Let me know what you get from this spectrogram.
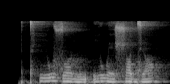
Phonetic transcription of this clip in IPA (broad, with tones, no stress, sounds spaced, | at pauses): tʰ i˧˥˧ w z o˧˩ ɭ u˩ ɳ ʔ i˧˥˧ w e˩ ʃ ɒ˥˩ dʲ ɒ˧˥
